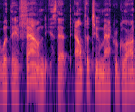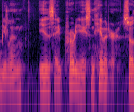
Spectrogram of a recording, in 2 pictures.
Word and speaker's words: alpha-2 macroglobulin: about a2m and do you know how to pronounce it because i don't yeah alpha2 macroglobulin there you go so alpha 2 macro globulin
